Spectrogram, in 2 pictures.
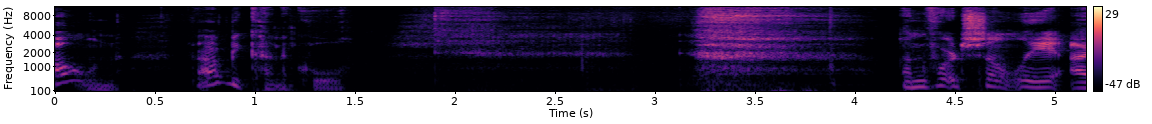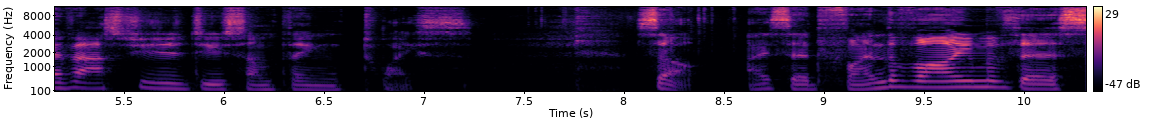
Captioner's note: sighs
